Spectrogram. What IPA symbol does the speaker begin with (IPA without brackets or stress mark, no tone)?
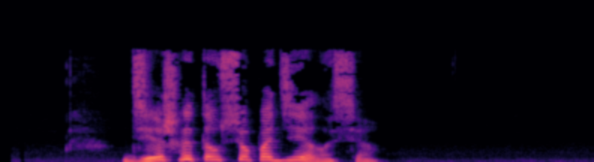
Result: d͡zʲ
